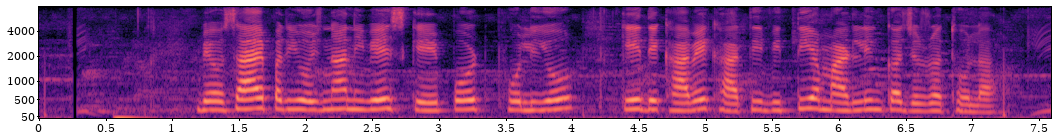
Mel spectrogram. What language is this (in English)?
Bhojpuri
